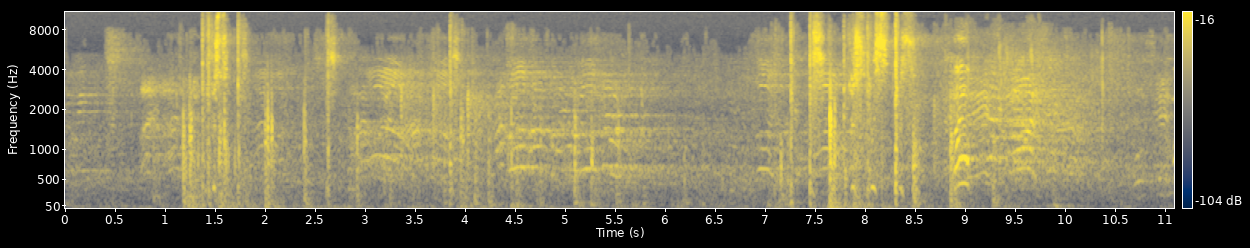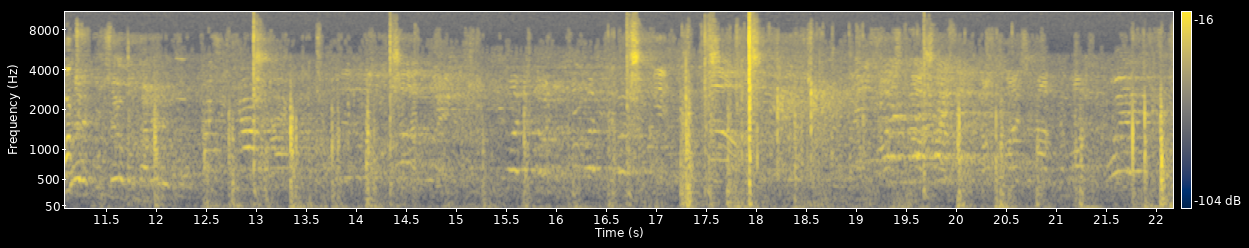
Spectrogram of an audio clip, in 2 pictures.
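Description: Amateur boxing bout: irregular sharp thuds and slaps of gloved punches and boxers' feet on the ring canvas, with voices shouting from ringside.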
